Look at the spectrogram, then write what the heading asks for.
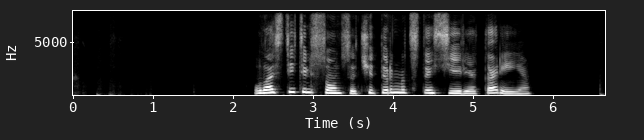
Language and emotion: Russian, neutral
